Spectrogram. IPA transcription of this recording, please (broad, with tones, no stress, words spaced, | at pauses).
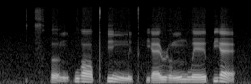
t͡sʰɤ̰˨˩ŋpwɔ˥˧ pʰi˥˩ŋmi˩pʰjɛ˧˥ɻʊ˧˥ŋ mwe˧˥ɪ̯pjɛ˥˩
